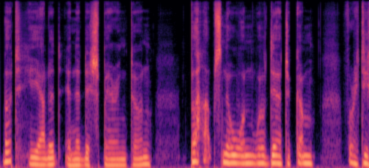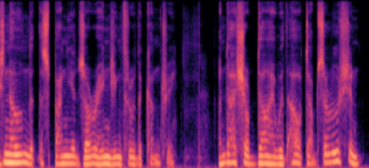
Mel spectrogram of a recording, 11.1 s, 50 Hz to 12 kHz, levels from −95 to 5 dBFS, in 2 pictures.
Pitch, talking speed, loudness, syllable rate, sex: 145 Hz, 175 wpm, -18 LUFS, 4.8 syllables/s, male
